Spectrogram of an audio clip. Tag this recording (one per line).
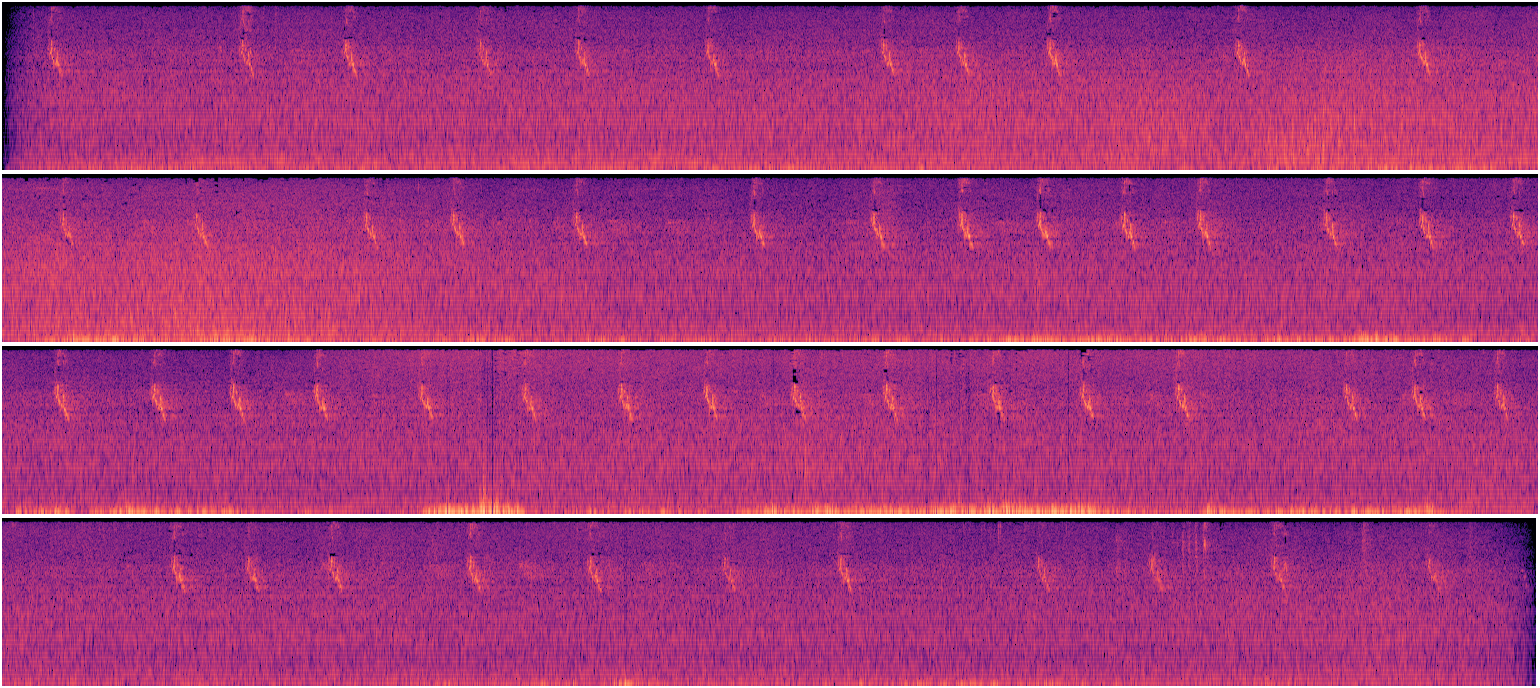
Elaine
Field-Recording
Koontz
Park
Point
University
